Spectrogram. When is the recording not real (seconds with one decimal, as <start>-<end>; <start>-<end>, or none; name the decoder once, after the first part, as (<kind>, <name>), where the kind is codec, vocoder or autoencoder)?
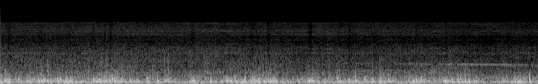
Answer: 1.8-2.4 (codec, SNAC); 2.9-3.8; 4.3-5.0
